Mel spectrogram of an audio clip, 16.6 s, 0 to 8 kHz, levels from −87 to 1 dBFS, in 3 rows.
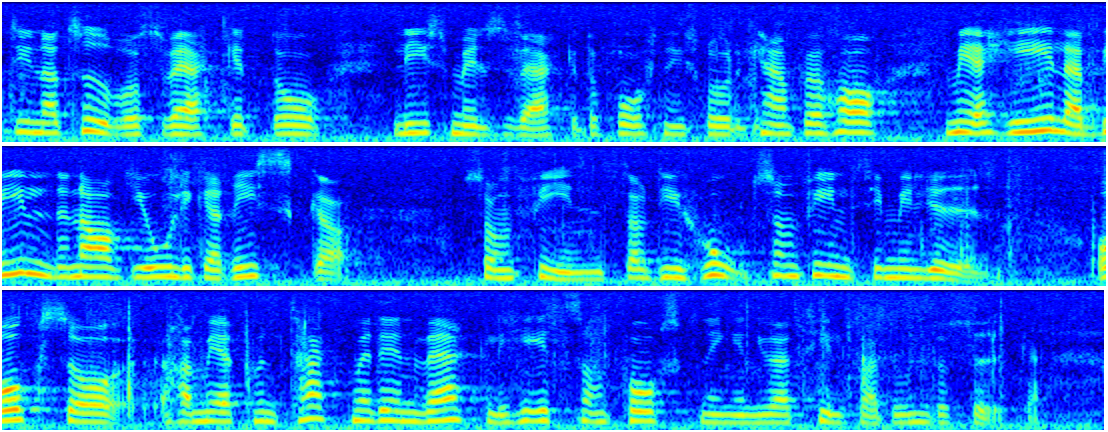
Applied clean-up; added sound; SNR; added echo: none; none; none; none.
